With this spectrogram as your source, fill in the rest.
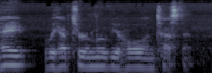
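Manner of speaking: plain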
